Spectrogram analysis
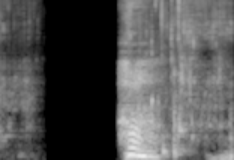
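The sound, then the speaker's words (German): Water poured into a container starts abruptly after a brief silence, a loud splashing rush that eases into a steadier, softer flow. “So, jetzt machen wir mal ein bisschen Wasser hier rein.”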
